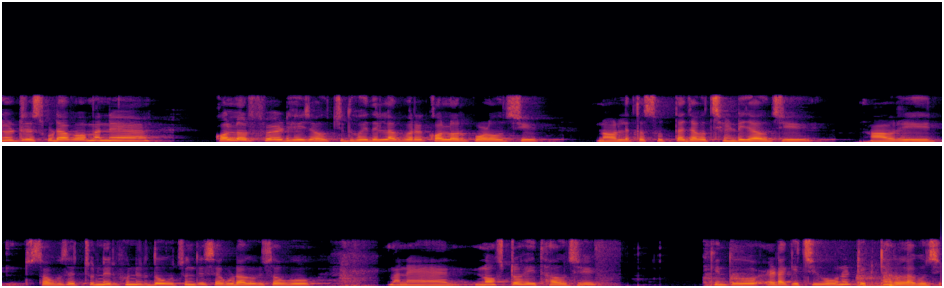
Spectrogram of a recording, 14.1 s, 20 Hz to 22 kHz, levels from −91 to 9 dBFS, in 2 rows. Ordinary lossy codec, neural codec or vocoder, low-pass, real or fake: none; none; 7.2 kHz; real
